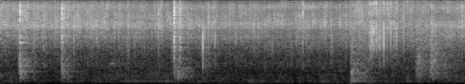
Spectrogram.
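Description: Garlic and chilies frying in a little oil, a soft steady sizzle broken by several sharp scraping strokes of a spoon stirring the pan, close and fairly quiet.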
